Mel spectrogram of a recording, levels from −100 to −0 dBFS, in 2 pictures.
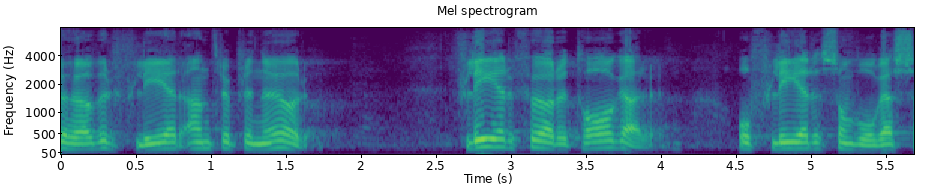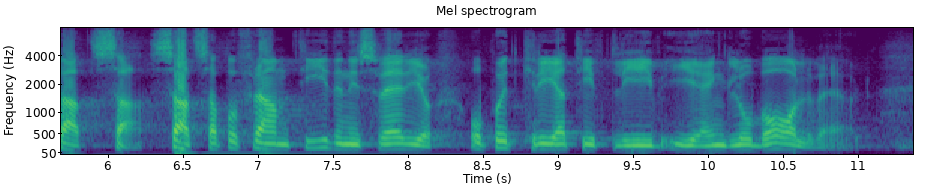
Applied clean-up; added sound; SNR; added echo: none; none; none; none.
